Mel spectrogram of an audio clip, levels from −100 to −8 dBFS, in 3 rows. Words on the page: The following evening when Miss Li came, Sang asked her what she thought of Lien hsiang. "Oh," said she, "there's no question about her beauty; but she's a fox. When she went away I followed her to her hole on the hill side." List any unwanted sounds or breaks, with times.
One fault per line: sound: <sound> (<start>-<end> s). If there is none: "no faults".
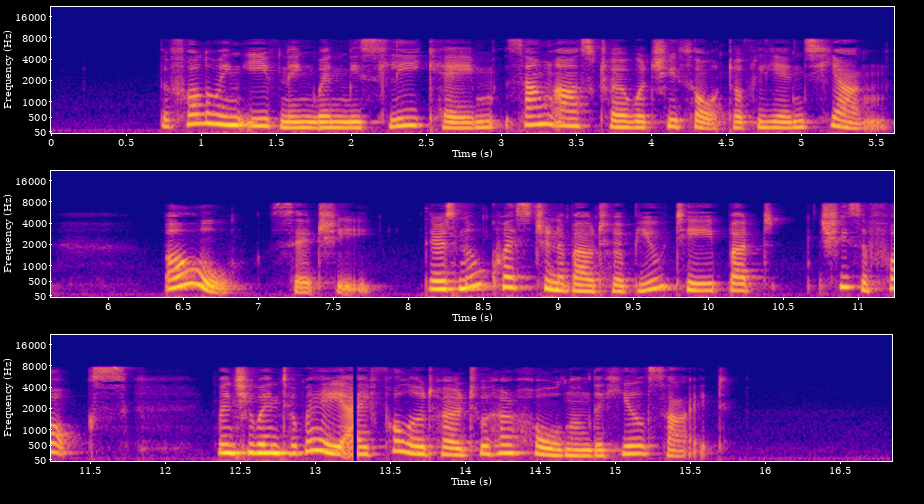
sound: dropout (13.3-13.3 s)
